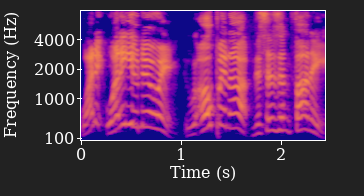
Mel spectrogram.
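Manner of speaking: shrill, muffled shouting, very high pitch. Voicing a character who shouts for them to open up: muffled yelling. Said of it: "because he's yelling".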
